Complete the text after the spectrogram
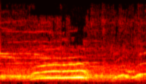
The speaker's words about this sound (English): And they need an immense round of applause for the work that they have done.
